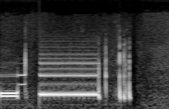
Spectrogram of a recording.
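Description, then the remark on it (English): A telephone number being dialed to place a prank call: a couple of quick electronic beeps, a steady held tone lasting about half a second, then a fast burst of short keypad tones. No one speaks. “We're going to call up Tara Rod.”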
